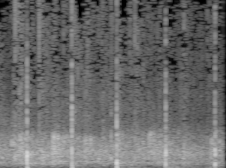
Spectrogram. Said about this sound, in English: And some of y'all clapped.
